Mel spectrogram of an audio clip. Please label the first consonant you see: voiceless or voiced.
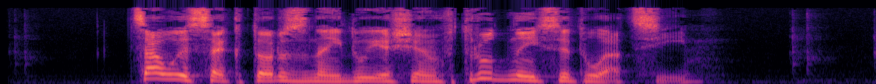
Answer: voiceless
